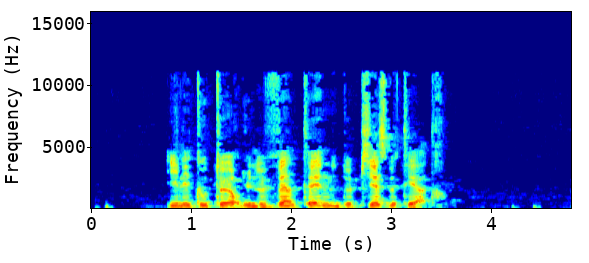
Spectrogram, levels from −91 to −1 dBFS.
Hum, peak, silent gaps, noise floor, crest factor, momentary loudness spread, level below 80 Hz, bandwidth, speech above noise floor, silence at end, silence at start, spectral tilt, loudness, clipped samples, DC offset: none; -4 dBFS; none; -74 dBFS; 18 dB; 6 LU; -68 dBFS; 11.5 kHz; 55 dB; 1.3 s; 0.75 s; -4.5 dB/octave; -19 LUFS; under 0.1%; under 0.1%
